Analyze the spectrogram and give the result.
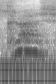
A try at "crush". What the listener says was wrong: That's it. This is tough for Russians especially, and you've done a great job with it.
